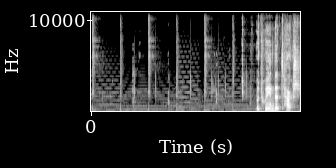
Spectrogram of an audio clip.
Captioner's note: chewing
